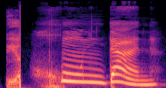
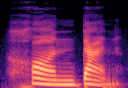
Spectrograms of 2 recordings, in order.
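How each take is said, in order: First: The first vowel is an oo sound. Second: The first vowel is an aa sound. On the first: This is the everyday spoken form. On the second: This is the standard written form.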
